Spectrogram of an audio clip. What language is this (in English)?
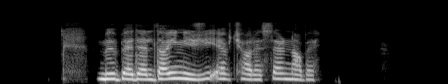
Kurdish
